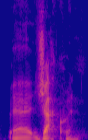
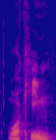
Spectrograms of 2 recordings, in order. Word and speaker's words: Joaquin: Jacquin. Is it Jacquin? How do you say his name? What? How do you say his name? The guy who played the Joker. Oh, Joaquin. Joaquin, that's it.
